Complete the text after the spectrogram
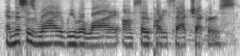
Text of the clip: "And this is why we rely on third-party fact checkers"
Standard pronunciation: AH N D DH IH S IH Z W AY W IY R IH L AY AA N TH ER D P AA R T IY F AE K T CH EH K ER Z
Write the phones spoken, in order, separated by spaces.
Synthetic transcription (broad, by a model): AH N DH IH S IH Z W AY W IY R IH L AY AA N TH ER D P AA R T IY F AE K CH EH K ER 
